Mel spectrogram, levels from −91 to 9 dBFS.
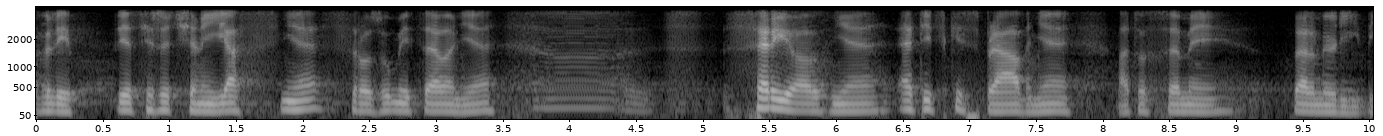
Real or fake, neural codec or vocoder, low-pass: fake; codec, 16 kHz, about 1 kbps, DyCAST, with the encoder's durations; 3.6 kHz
